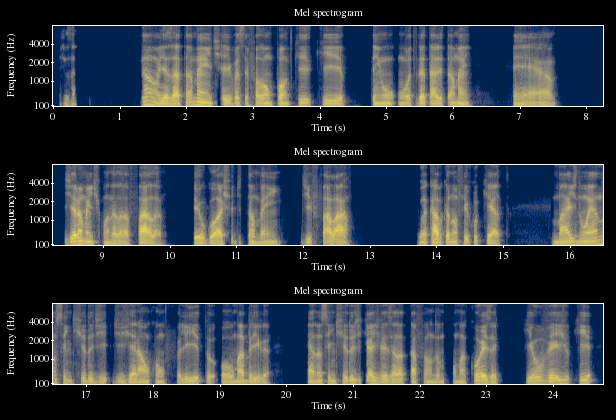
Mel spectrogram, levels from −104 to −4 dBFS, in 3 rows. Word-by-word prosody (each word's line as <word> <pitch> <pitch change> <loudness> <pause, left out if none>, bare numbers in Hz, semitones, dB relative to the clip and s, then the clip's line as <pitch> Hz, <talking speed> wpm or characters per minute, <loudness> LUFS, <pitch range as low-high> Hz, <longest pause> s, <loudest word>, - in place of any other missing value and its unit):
Exa 85 -1 -9 1.0
não, 135 -6 +1
e 95 - +5
exatamente. 105 +3 +3
Aí 90 0 +2
você 100 -1 -3
falou 95 +5 +1
um 100 -1 +2
ponto 100 0 0
que 110 -1 -2
que 95 -2 0 0.4
tem 95 -2 +1
um 100 -1 +1
um 95 -1 -3
outro 95 +1 -2
detalhe 95 -2 +3
também. 100 0 -1 0.6
Eh, 90 -2 -1 0.9
geralmente 110 +1 +5
quando 90 -2 -3
ela 80 0 +1
fala, 100 -3 +4 0.4
eu 95 -1 +3
gosto 90 0 +3
de - - -18
também 105 +1 -2 0.3
de 100 +3 -4
falar. - - +3 1.0
Eu 100 - -3
acabo 100 +1 +4
que - - -3
eu - - +5
não 110 +2 0
fico - - -4
quieto, - - -2 0.6
mas 105 +2 +3
não 110 +1 +2
é 115 +2 +4
no 140 +2 -4
sentido 100 -4 -6
de 90 0 -6
de 85 +1 -9
gerar 90 0 0
um 95 +1 0
conflito 95 +2 -5
ou 90 0 -1
uma 95 +2 +2
briga. 95 -5 -2 0.6
É 95 - +2
no 100 +2 -1
sentido 105 +3 -4
de 120 0 -8
que - - -7
às 115 -2 +2
vezes 95 0 -1
ela 95 0 +2
tá 85 - -3
falando 85 -1 -6
um 85 - -7
uma 90 -3 -5
coisa - - +2 0.4
que 105 - -7
eu 110 +2 +1
vejo 105 +4 0
que 125 - -3
95 Hz, 160 wpm, -23 LUFS, 90-105 Hz, 1.0 s, e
